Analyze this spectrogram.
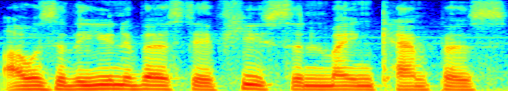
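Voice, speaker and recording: There's a British accent in this man's speech. He delivers his words very fast. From southeast England, Sussex. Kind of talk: interview.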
